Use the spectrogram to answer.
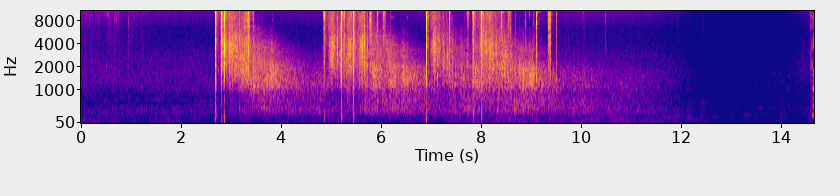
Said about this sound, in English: a faster, more decisive engagement with rapid fire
